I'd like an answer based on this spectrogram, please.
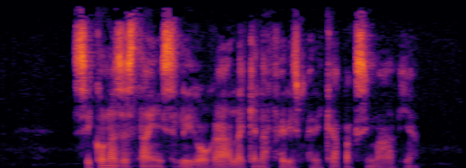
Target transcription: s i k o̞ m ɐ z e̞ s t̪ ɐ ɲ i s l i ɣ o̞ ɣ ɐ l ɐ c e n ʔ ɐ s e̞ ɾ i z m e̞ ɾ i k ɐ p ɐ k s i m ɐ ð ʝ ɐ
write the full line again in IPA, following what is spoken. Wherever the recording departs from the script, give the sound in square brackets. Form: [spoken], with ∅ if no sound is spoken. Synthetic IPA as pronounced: s i k o̞ [n] ɐ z e̞ s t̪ ɐ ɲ i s l i ɣ o̞ ɣ ɐ l ɐ c e n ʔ ɐ [f] e̞ ɾ i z m e̞ ɾ i k ɐ p ɐ k s i m ɐ ð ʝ ɐ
